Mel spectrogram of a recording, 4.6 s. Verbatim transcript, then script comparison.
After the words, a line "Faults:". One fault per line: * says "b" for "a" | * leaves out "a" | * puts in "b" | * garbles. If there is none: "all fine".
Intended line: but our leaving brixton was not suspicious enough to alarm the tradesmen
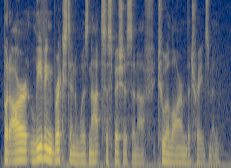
but our leaving brixton was not suspicious enough to alarm the tradesmen
Faults:
all fine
